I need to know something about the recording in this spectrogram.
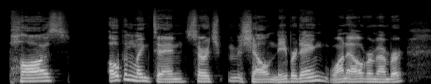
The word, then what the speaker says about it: Nieberding: Michele Nieberding. Yes, that's Michelle with one L and Nieberding with a silent G.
